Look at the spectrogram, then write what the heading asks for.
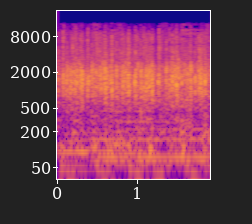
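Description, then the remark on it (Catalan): Dense audience applause at 3:15 in the morning fills the whole moment, a steady, loud wash of many hands clapping at once with no break, sounding energetic. “Bé, que us sentin des de casa, una mica d'aplaudiment, una mica d'energia aquí.”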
